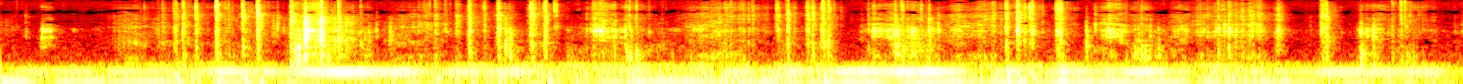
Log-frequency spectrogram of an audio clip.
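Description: A box-cutter blade slices crisp flakes off a solid, dry cream-colored soap bar. The result is a rapid series of bright, dry crackling scrapes, with one sharper crack near the start, over a steady low hum.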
